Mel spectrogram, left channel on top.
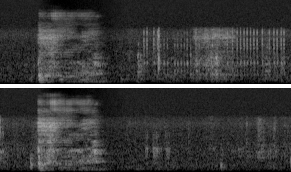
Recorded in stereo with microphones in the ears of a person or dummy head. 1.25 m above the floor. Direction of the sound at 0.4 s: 45° right (ahead or behind).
